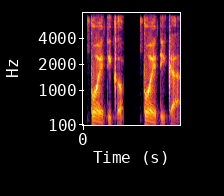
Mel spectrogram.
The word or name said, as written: poetico-a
